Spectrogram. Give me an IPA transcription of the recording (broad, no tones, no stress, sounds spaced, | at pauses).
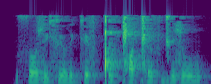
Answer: θ o z y xʲ o ð i kʲ ɑ f ǃ y ǁ ɑ ǁ ø f d͡ʒ y z u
